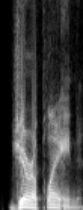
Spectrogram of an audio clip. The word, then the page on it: gyroplane: American English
